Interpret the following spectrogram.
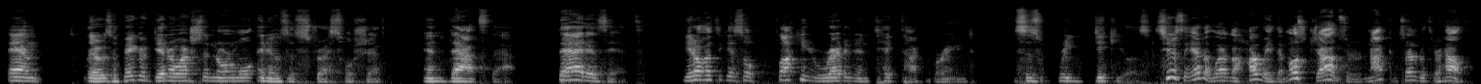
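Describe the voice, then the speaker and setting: Bright, lively man giving blunt reaction commentary. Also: fairly high pitch, moderate pace, poor audio. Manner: blunt, sarcastic, swears freely. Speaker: streamer reacting to a video.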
